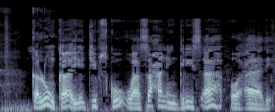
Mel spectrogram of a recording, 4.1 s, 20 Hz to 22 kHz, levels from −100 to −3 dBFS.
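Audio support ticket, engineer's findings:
Adaptive stream at a lower bitrate, 0.85 s to end. Abrupt quality drop, no gap, not a dropout or rebuffer. Nothing above 11.8 kHz, synthetic treble, artefacts up. Player ABR switched to a low-bitrate rendition, which fits 16 kbit/s HE-AAC.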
